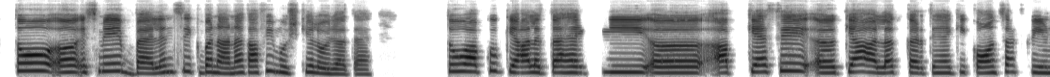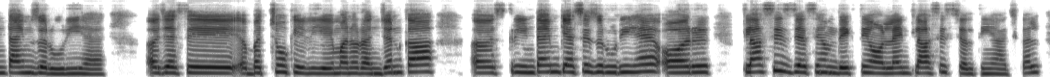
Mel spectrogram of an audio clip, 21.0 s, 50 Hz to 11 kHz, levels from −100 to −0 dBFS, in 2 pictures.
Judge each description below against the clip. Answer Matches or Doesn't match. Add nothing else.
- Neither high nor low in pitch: Doesn't match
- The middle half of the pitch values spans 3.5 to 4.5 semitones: Doesn't match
